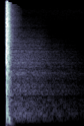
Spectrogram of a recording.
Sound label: Bullet Impact Generic; Surface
